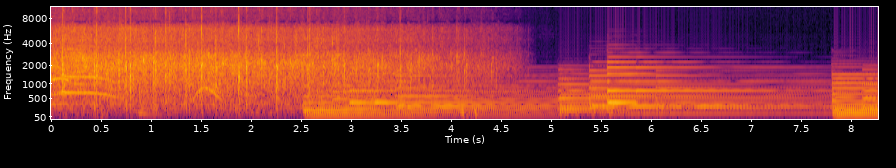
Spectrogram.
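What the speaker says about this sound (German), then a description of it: "So ein Applaus" Audience applause at a Christmas concert by a Cologne band, loud and dense for the first few seconds, then giving way to sustained band music with drums.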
